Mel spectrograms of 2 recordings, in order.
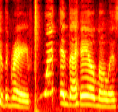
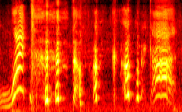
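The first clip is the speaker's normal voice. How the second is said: laughing shock; 12 semitones higher, 3 dB louder, much slower than usual. Retold or imitated. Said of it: "Sonny's like".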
